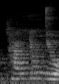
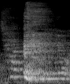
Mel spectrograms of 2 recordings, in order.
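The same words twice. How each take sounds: First: The consonants are nasalized and run smoothly together. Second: Each syllable is cut apart, consonants as spelled. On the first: The speaker calls it right. "비음화가 일어나서 착륙요 하고 발음하시면 되겠습니다" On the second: The speaker calls it wrong. "이렇게 정확히 끈을 그어야 될 것 같지만"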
